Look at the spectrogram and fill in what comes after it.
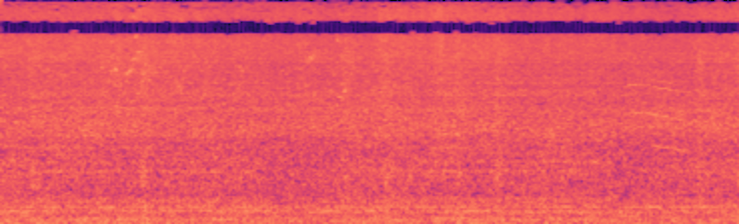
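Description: Double-deck electric passenger train rolling past along the platform: a steady low rumble from its wheels and running gear.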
